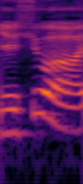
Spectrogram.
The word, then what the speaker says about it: 예슈아: 안 되니까 유대인 이름을 예슈아 이렇게 발음을 해야 돼. 예슈아는 뜻이 구원이라는 뜻이죠. 요수아, 호세아, 예슈아. 뭐 예수나 예슈아랑 같은 건데 우리 발음이 예수, 그쪽은 이제 예슈아라고 그러죠.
